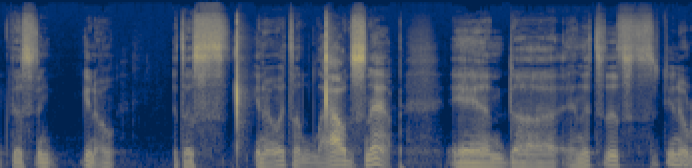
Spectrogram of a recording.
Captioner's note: snaps fingers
